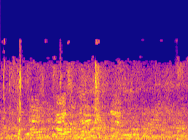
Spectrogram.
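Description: Chatter of many voices talking at once in a crowded school cafeteria at lunchtime.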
